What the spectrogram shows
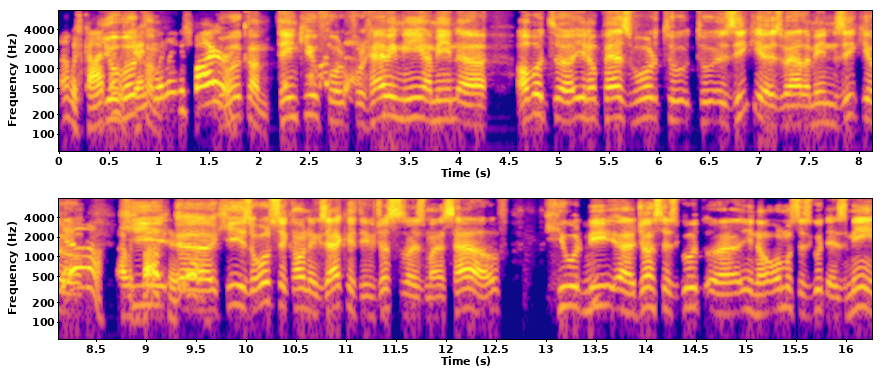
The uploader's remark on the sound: We conducted this meeting remotely on Zoom.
